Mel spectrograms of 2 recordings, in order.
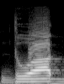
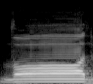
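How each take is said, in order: First: It is said thin, like a plain d. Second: It is said full-mouthed, with a heavy sound. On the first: The speaker calls it wrong. "দুয়াদ বলা যাবে না, দর মতো" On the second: The speaker calls it right. "মুখ ভর্তি করে"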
